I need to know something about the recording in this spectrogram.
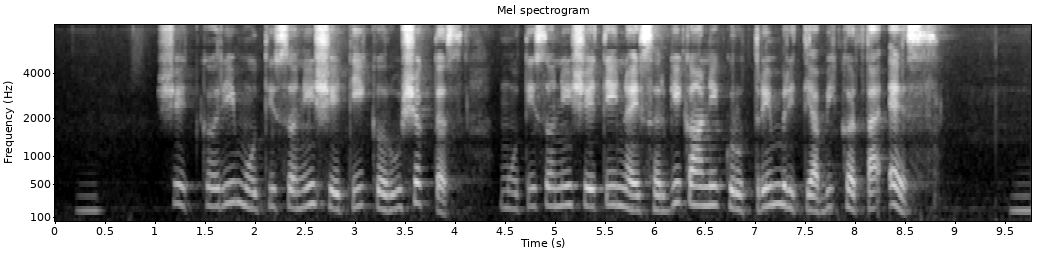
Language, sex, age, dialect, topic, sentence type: Marathi, female, 41-45, Northern Konkan, agriculture, statement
